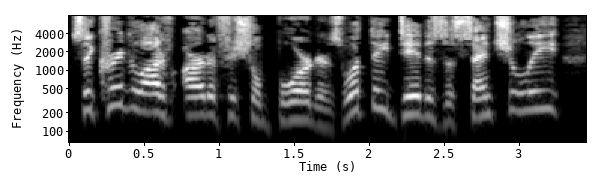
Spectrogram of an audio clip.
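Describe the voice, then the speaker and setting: A man with a Midwestern accent speaks in a high voice at a fairly quick pace. His intonation is lively, and the sound is dry and close with no echo. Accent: American Midwestern. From US Midwest (Cleveland, Ohio). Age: 40s. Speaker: radio host and YouTuber. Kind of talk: interview.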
